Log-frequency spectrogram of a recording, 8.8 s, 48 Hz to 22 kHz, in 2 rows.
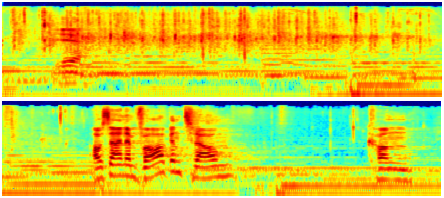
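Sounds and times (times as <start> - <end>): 
crowd applauding: 0.0 - 5.0
speech: 0.6 - 1.1, 5.3 - 6.8, 8.1 - 8.6.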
